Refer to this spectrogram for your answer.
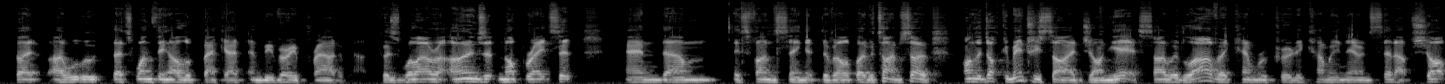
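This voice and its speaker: This bright, sharp voice moves at a moderate pace with fairly even intonation in a very clean recording with a silent background. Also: man, fairly low pitch for a man. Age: 60s. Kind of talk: interview. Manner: many fillers and repeated words.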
